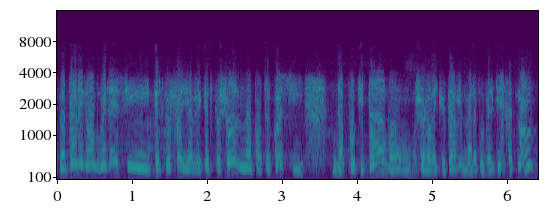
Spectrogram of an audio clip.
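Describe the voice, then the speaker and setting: A man's voice: medium pitch, animated, quick pace. A man working as an interim supermarket manager, talking politely on the phone, agreeable and deferential, repeating things to confirm. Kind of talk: polite telephone conversation. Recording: dull, faintly noisy phone line.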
